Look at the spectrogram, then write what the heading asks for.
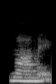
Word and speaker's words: Mami: Mami. And on my, I know it's spelled differently. It's not mommy like MOMMY. The Latin version of mommy.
